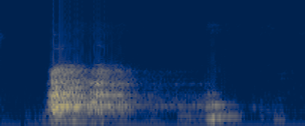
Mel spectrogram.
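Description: A single short bark-like animal call about a third of a second in, with a faint short sound about a second later.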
